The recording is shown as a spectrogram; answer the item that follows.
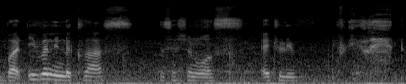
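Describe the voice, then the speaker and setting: Noticeable background noise sits under the voice. The pace is moderate. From Singapore. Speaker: vlogger. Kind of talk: vlog narration. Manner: animated.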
